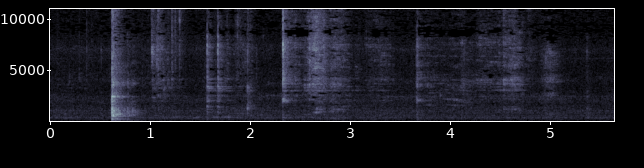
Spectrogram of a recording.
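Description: A ladle knocking and scraping against a stainless steel pot while stirring curry. There is a sharp clank about half a second in and another about two seconds in, with lighter clinks and scraping between them.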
